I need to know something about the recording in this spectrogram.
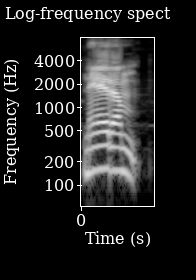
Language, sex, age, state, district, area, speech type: Tamil, male, 30-45, Tamil Nadu, Cuddalore, rural, read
